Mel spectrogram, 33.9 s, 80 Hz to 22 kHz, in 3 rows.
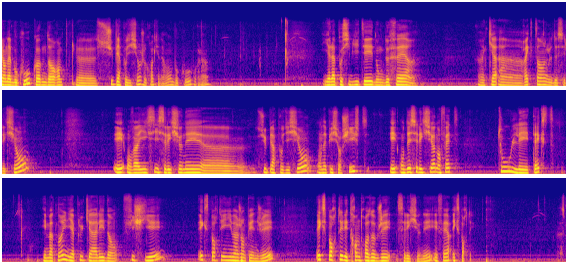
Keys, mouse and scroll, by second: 0.3 click, 2.3 click, 4.0 click, 4.9 KP_Subtract, 6.6-8.1 middle drag, 8.2 KP_Subtract, 9.5-12.4 drag, 14.1 middle click, 18.9 shift+click, 22.6-23.7 drag, 25.2 click, 26.7 click, 30.6 click, 32.4 click.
